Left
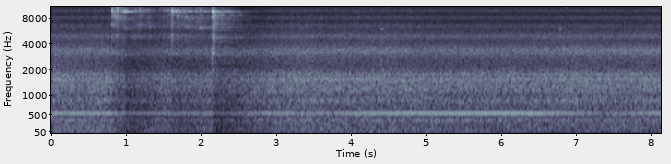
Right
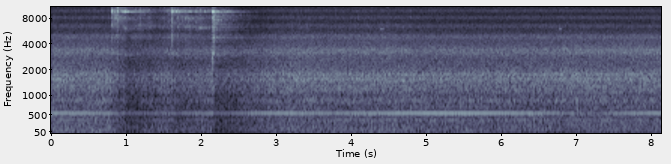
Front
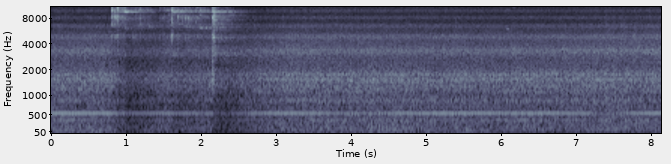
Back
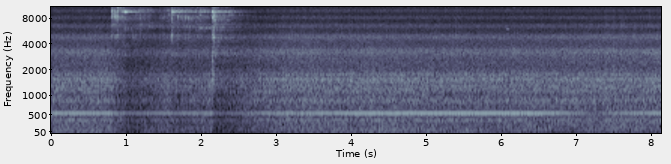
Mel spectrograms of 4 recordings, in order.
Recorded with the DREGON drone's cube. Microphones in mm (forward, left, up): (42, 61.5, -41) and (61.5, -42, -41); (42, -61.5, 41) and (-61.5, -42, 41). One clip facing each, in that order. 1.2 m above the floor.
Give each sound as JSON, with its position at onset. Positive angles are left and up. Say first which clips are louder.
{"t": 0.8, "sound": "keys jangling", "louder": "left 2 dB, back 3 dB", "azimuth_deg": -95, "distance_m": 1.7}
